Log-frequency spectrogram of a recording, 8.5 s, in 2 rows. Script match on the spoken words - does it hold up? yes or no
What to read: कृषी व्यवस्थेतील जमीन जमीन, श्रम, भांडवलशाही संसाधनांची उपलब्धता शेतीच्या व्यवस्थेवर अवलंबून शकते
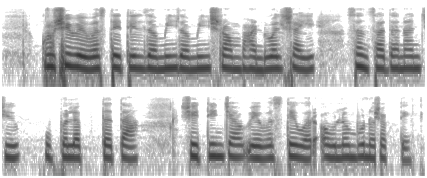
yes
